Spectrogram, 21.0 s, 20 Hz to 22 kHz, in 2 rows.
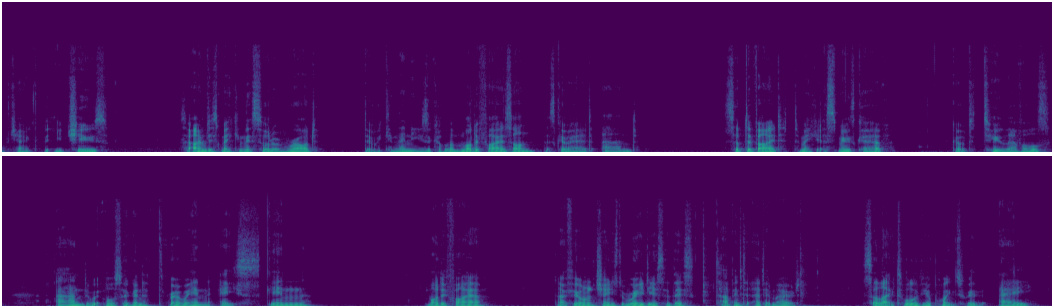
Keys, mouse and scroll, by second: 1.0-1.4 drag, 4.8-7.1 drag, 10.8-12.9 drag, 16.3 middle drag, 16.6 click, 17.4 Tab, 18.3 a.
